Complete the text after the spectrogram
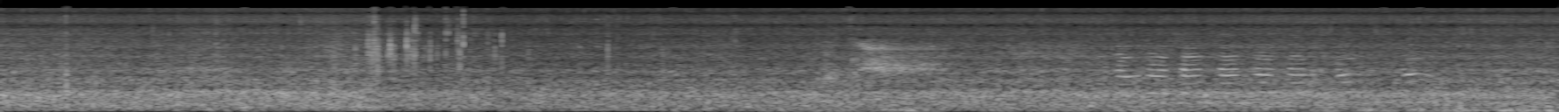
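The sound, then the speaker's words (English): A man wading across a river on his own, with steady rushing water and splashing that stays loud throughout, a few sharp knocks early on, and muffled voices faintly in the background. “trying to cross the river on his own.”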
